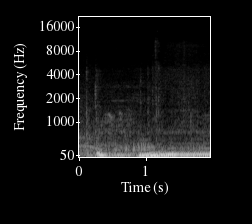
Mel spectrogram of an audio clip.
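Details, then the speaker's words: 1996 Range Rover P38 idling at the fuel station: deep, even low-rev rumble with a brief blip and no knocks or misses. Healthy engine; coolant reached only about 90 degrees, so the gauge reading is blamed on the gauge or sender. "Oh, that's such a good sound."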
